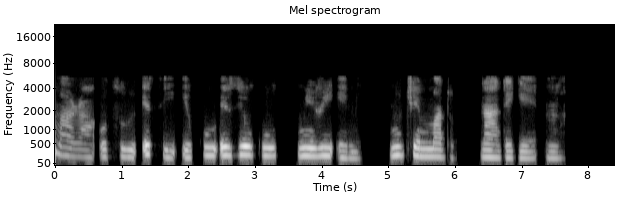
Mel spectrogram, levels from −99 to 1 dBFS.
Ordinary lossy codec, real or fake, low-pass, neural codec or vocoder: none; real; 5.4 kHz; none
